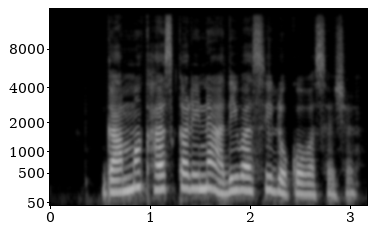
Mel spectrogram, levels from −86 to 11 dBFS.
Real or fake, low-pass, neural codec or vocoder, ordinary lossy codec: real; 14.4 kHz; none; none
